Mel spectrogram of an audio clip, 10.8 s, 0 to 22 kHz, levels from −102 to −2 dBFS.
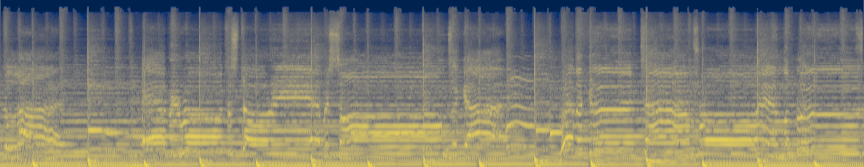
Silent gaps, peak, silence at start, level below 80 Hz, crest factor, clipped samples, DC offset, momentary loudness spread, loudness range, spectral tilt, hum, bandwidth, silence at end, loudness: none; -4 dBFS; 0 s; -22 dBFS; 10 dB; under 0.1%; under 0.1%; 3 LU; 1 LU; -5.5 dB/octave; none; 18 kHz; 0 s; -16 LUFS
